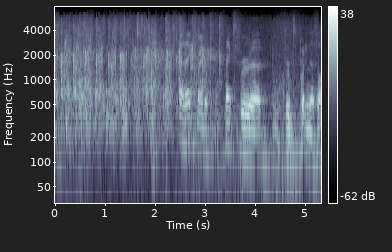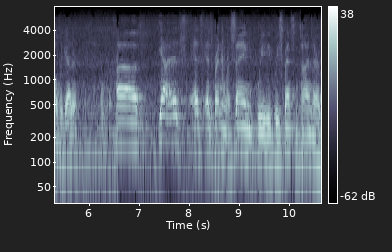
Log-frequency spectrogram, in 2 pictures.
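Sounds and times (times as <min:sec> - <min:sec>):
audience applause: 0:00.0 - 0:03.4
speech: 0:02.5 - 0:10.6.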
